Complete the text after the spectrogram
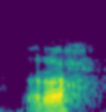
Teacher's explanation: Rah ha pedas di pertengahan kerongkong.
